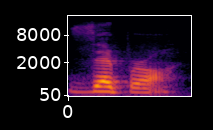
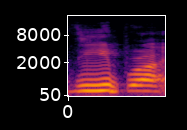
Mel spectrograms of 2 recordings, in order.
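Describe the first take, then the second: First: The word is said the British way. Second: The word is said the American way. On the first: The speaker calls it wrong. "not zebra" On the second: The speaker calls it right. "we pronounce it as zebra in the American accent"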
